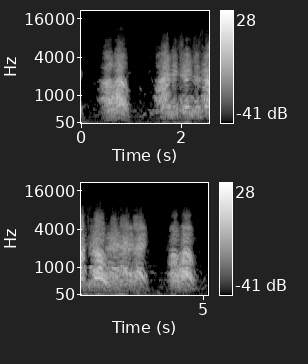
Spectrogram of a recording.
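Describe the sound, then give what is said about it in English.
At a climate protest outside the White House, a crowd chants and shouts in unison in loud bursts: a short call, a long stretch of chanting, then another short call, with brief lulls in between. “Noise from outside the White House, where the teenage campaigner Greta Thunberg led a protest about inaction over climate change.”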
